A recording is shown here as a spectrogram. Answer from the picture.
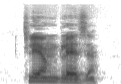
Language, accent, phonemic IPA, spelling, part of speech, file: French, France, /kle ɑ̃.ɡlɛz/, clé anglaise, noun, LL-Q150 (fra)-clé anglaise.wav
- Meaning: monkey wrench (a wrench)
